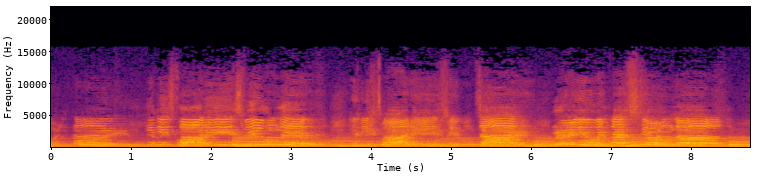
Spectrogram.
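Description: A female soloist and a choir singing a number from a stage musical, with long held notes.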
